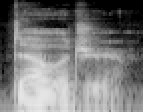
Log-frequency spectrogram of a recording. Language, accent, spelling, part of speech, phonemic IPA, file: English, US, dowager, noun, /ˈdaʊəd͡ʒɚ/, En-us-dowager.ogg
- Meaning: A widow holding property or title derived from her late husband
